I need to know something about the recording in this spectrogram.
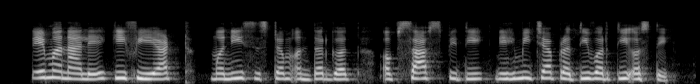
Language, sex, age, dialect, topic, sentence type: Marathi, female, 18-24, Varhadi, banking, statement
